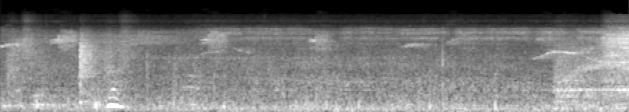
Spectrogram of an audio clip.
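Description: Small birds chirping in short, scattered calls over outdoor background noise. A brief low thud about a second in is the loudest sound, and a short rush of noise comes near the end.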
